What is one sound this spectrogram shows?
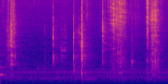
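A knife scrapes and spreads soft cheese on a toasted bagel.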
